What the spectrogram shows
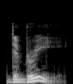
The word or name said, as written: debris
